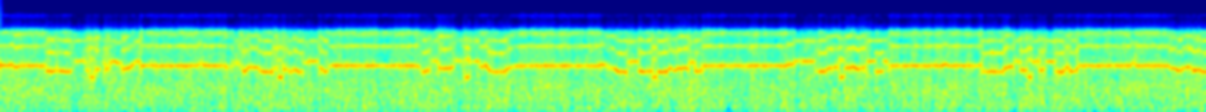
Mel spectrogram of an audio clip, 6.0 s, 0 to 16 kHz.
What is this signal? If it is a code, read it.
Emergency Alert System (SAME) tones (header bursts), heard as harsh buzzing bursts. It is heard from 1.2 to 5.4 s.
